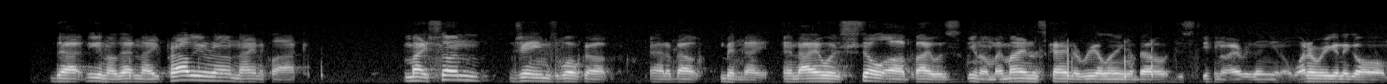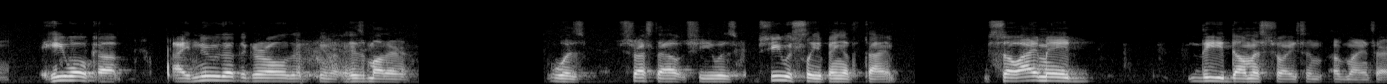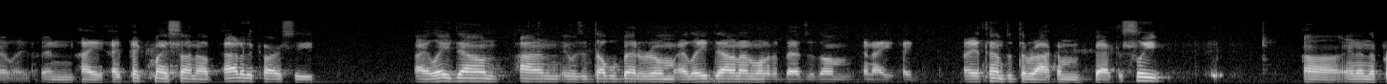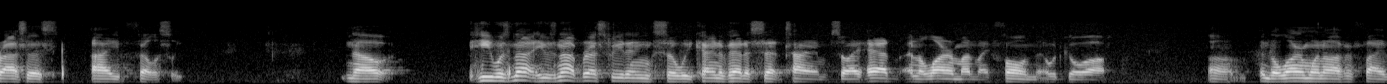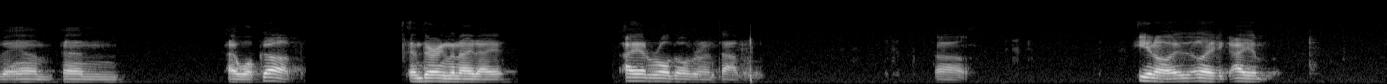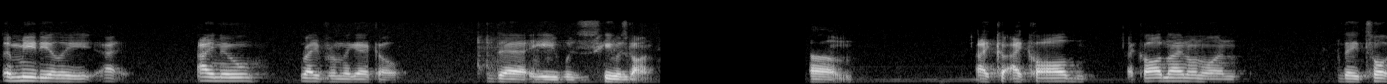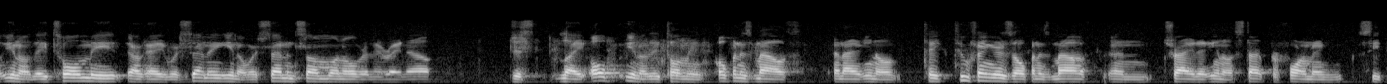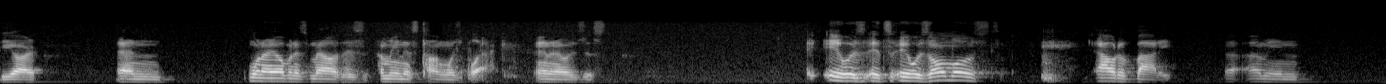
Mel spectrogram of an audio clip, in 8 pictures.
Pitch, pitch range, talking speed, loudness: 135 Hz, 120-150 Hz, 155 wpm, -16 LUFS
